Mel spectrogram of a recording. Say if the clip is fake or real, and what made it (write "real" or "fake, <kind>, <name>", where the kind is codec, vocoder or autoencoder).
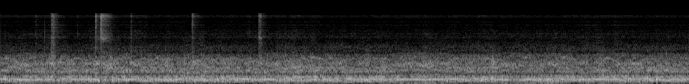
fake, codec, SNAC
